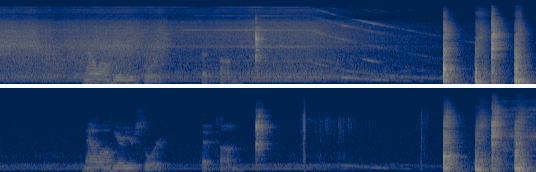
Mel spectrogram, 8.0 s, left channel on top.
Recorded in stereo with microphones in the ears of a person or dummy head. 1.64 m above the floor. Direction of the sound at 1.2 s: 55° left (ahead or behind).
